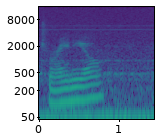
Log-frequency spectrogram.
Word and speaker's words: Torano: Tonight, I have a Carlos, I believe it's pronounced Torano, or something of that sort, 1916.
